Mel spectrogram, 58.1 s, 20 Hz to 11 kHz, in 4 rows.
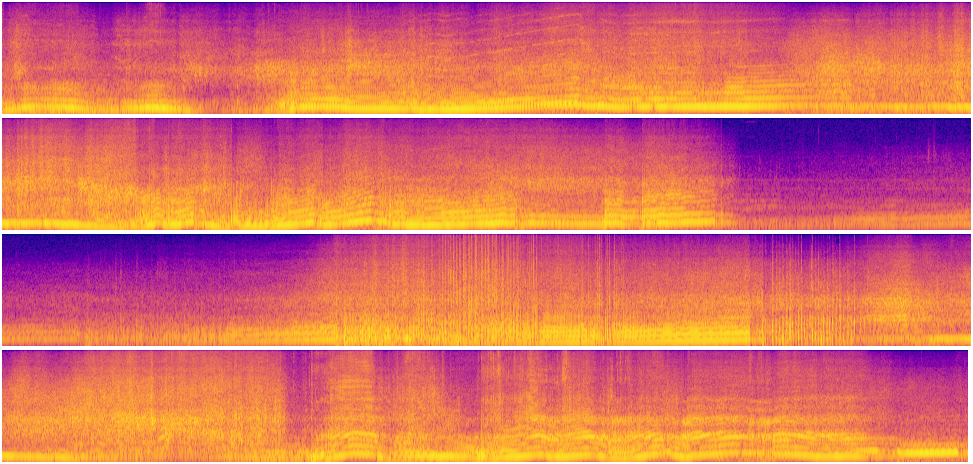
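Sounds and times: rally car engines revving: 0.0 - 26.2, 27.0 - 58.0
distant car engine: 0.0 - 58.0.

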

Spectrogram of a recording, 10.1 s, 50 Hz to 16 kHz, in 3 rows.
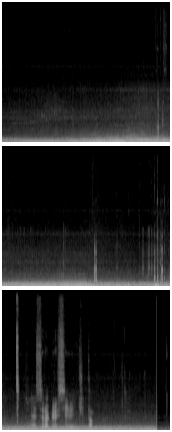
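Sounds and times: car engine from inside cabin: 0.0 - 10.0
road rumble: 0.0 - 10.0.

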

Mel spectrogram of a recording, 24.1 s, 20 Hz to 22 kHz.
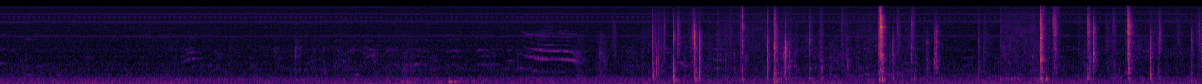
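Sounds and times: faint low hum: 0.0 - 24.0
fan being handled clicks: 17.6 - 18.8, 20.8 - 22.7.

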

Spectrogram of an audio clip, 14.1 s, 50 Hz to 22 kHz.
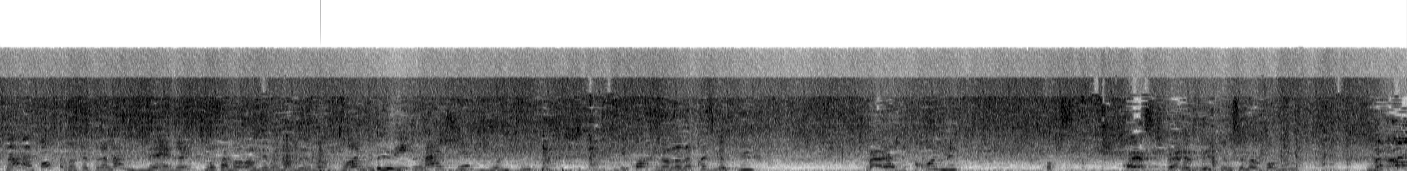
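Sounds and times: food sizzling in a pan: 0.0 - 14.0
people chattering: 2.0 - 7.6.

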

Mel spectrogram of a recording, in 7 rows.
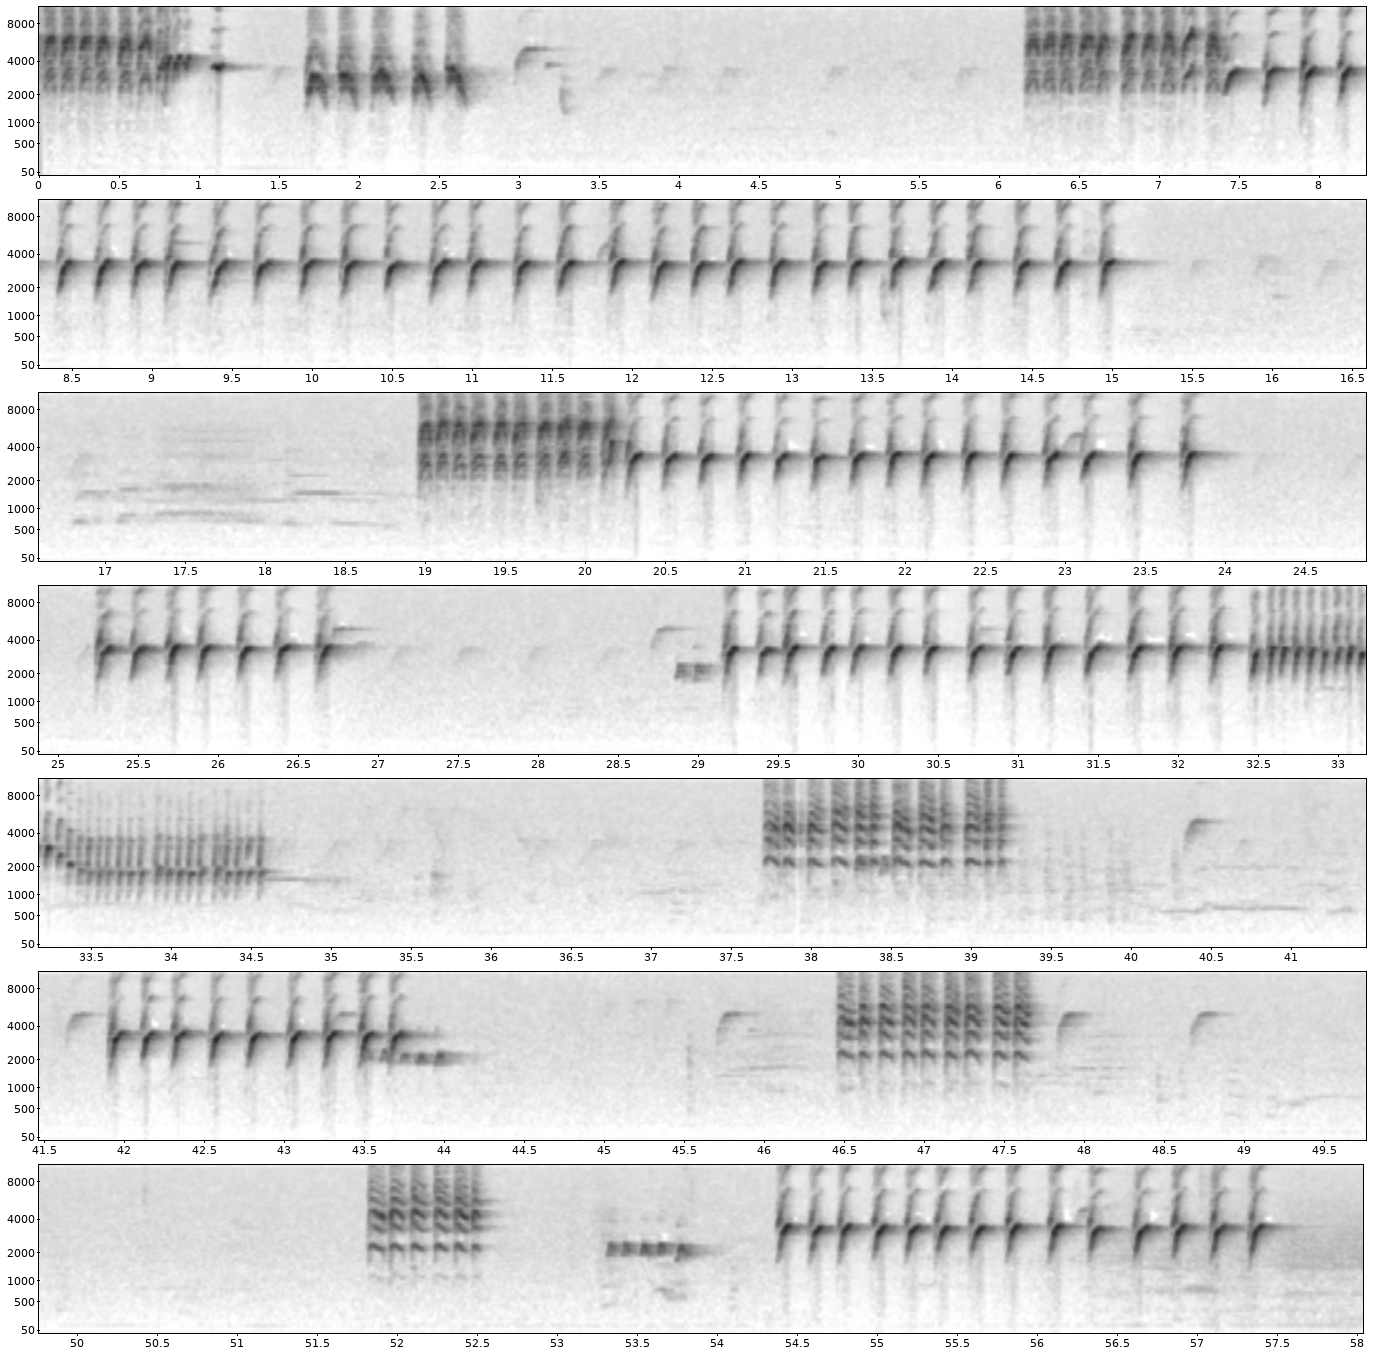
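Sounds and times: bird whistling song: 0.0 - 3.4, 6.2 - 15.2, 19.0 - 24.1, 25.2 - 27.0, 28.7 - 34.8, 37.7 - 39.3, 41.6 - 44.2, 45.7 - 48.2, 51.8 - 52.7, 53.3 - 57.6
buzzy bird call: 0.0 - 3.4, 6.2 - 15.3, 18.8 - 24.0, 36.9 - 44.2, 45.7 - 49.4, 51.8 - 58.0.

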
